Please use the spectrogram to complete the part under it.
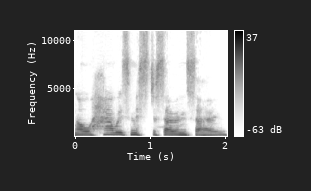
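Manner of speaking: ordinary talk, nothing marked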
